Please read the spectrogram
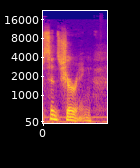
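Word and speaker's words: censure: And I'm trying to say it, pronounce it that way, because it's not, they're not censoring, they're censuring. I think I'm doing a little too hard on the SH sound in that, though.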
